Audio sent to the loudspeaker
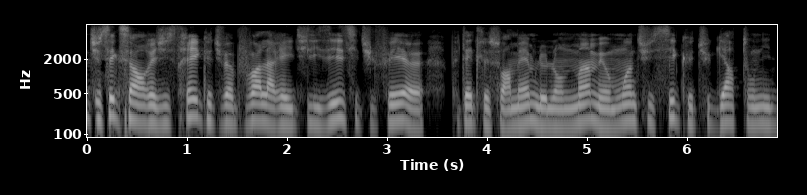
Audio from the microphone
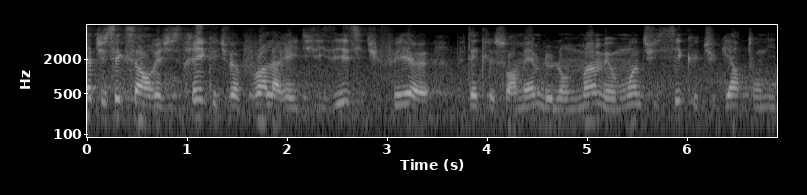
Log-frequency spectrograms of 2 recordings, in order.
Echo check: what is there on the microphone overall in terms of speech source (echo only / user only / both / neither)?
echo only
